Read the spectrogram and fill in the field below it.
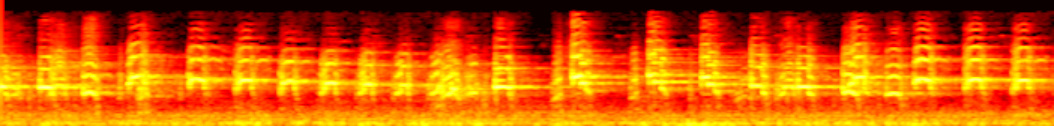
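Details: Red-legged seriema song: a loud, continuous series of harsh, honking yelps, about two per second, with overlapping yelps that rise and fall slightly in pitch, over quiet low background noise.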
